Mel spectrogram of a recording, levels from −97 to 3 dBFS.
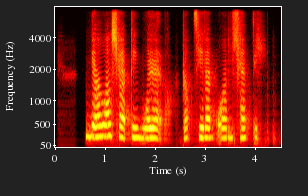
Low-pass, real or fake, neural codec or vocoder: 7.2 kHz; fake; codec, 16 kHz, 0.5 kbps, FreqCodec, smaller model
